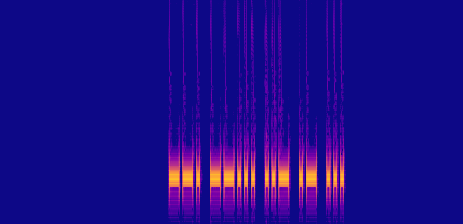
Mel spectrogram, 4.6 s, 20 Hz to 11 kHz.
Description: Morse code, heard as a keyed tone, about 36 wpm, 700 Hz. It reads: G7UAS
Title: DXCC-100 Call Signs - 5 Characters - 35wpm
